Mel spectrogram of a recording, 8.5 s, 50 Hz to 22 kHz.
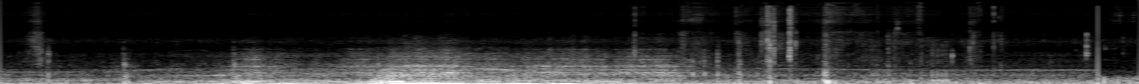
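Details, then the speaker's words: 2008-2013 Toyota Corolla at startup: engine revs briefly over a deep rumble with loose metallic clicks and rattles underneath; rattle occurs at slow speed and stops around 40 mph; exhaust heat shield came loose where a washer fell off. "um anytime you turn on the car and when you're moving at slow speed there's a that noise you can feel it um and it stops the moment you heat about 40 m hour"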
